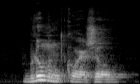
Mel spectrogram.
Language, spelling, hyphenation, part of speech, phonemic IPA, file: Dutch, bloemencorso, bloe‧men‧cor‧so, noun, /ˈblu.mə(n)ˌkɔr.soː/, Nl-bloemencorso.ogg
- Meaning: flower parade, flower pageant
